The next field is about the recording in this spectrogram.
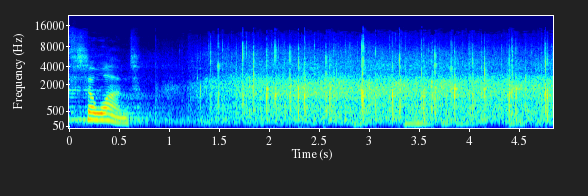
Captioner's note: audience applauding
